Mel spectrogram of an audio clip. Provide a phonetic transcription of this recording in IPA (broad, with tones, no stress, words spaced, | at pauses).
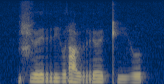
ɕø˦ɪ̯ri˦ʊ̯ɾɑ˧ʊ̯rø˦˨ɪ̯ kʰi˧ʊ̯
